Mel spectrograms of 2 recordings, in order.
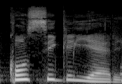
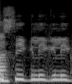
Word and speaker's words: consigliere: Assim, no mesmo nível do sotocapo, tem o consigliere. Que é uma palavra tão simples, mas que ninguém consegue falar. – Consigliere. – Mas, na verdade, eu acho que nem tem esse G, né? Na pronúncia.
